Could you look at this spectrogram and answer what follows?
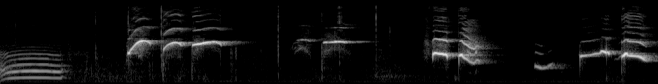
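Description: A baby's vocalizing: a short low coo, then a string of high-pitched squeals from about a second in, each gliding up and falling away, the loudest around two seconds in.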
